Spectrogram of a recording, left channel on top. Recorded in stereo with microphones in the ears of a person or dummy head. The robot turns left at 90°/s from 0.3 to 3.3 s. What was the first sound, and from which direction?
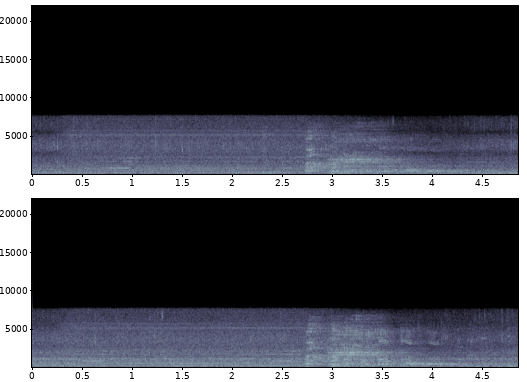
Laughter, 40° left.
